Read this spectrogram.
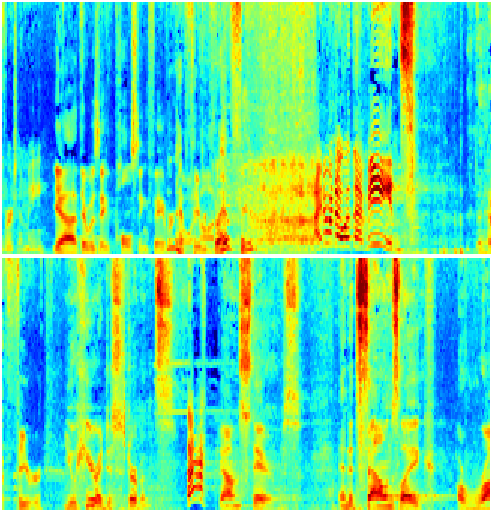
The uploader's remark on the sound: Live from the Glitch Stage at TwitchCon 2018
